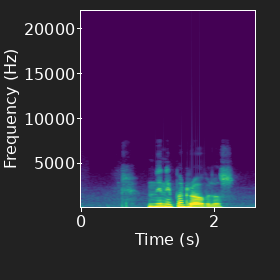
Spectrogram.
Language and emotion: Russian, neutral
